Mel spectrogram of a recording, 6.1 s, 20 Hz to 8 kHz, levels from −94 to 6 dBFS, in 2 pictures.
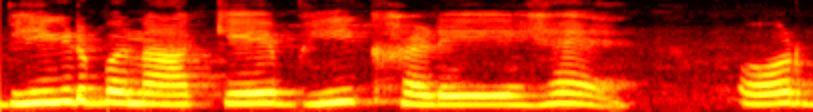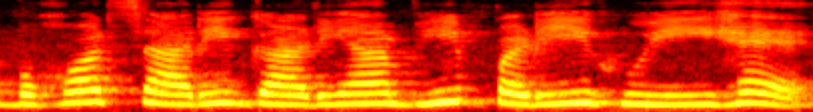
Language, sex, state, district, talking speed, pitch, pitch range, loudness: Hindi, female, Chhattisgarh, Raipur, 140 wpm, 265 Hz, 250-285 Hz, -14 LUFS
